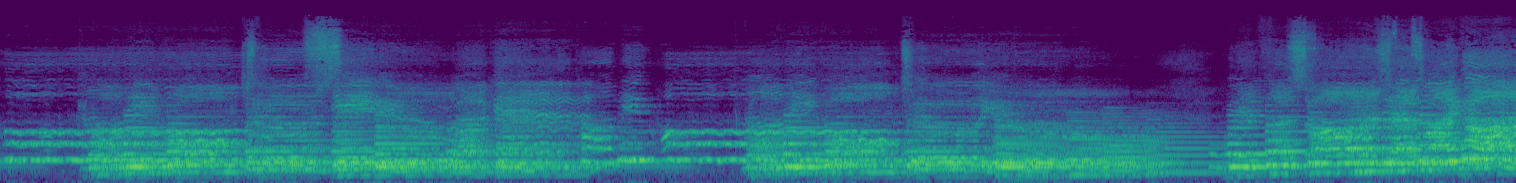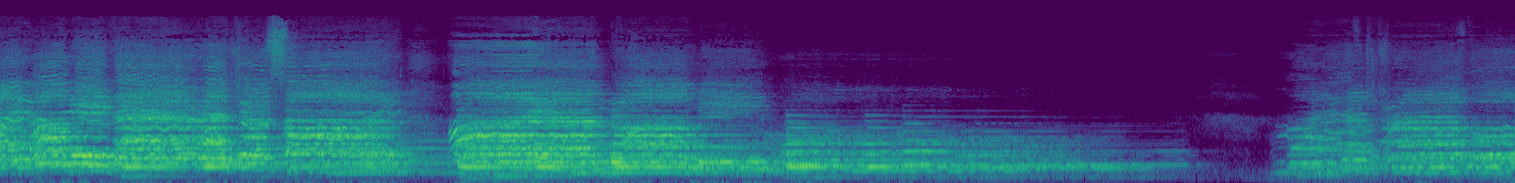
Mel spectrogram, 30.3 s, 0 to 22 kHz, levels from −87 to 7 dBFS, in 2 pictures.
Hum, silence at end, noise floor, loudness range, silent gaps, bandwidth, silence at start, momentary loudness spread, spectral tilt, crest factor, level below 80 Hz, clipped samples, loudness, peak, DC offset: none; 0 s; -60 dBFS; 12 LU; none; 15 kHz; 0 s; 14 LU; -5 dB/octave; 18 dB; -62 dBFS; under 0.1%; -21 LUFS; -2 dBFS; under 0.1%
